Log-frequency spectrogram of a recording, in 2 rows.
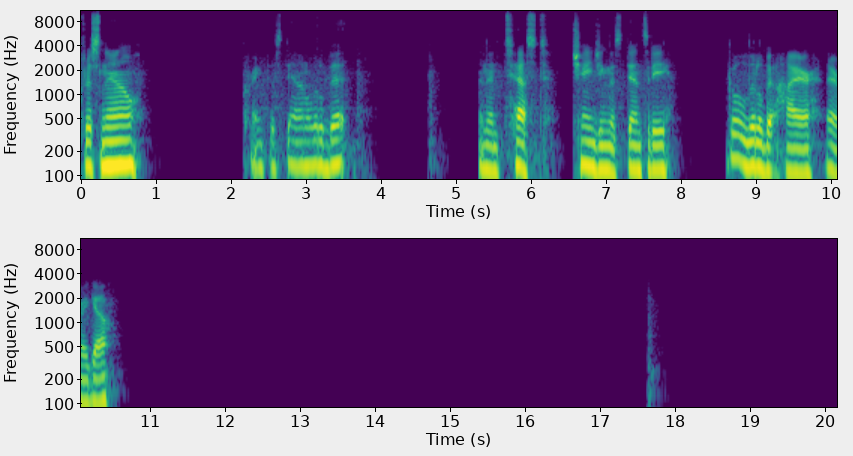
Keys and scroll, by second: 4.3 shift+f, 14.4 s.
